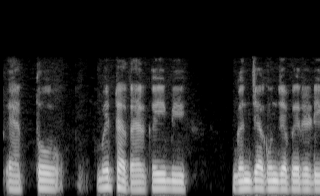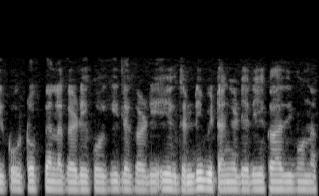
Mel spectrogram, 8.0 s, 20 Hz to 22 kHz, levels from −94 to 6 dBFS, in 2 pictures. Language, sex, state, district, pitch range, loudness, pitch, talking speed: Rajasthani, male, Rajasthan, Nagaur, 115-120 Hz, -18 LUFS, 115 Hz, 135 wpm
